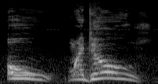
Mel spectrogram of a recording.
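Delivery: high, loud pained howl, slowed; loud, high, stretched howl of pain; furious howl. Acted. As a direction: bellow it as if you hurt your toes. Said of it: "Bear howled furious".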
